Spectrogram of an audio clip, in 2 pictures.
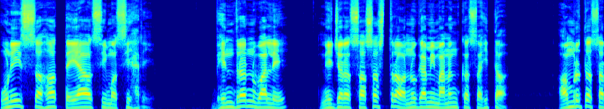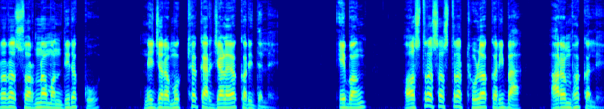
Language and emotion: Odia, neutral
